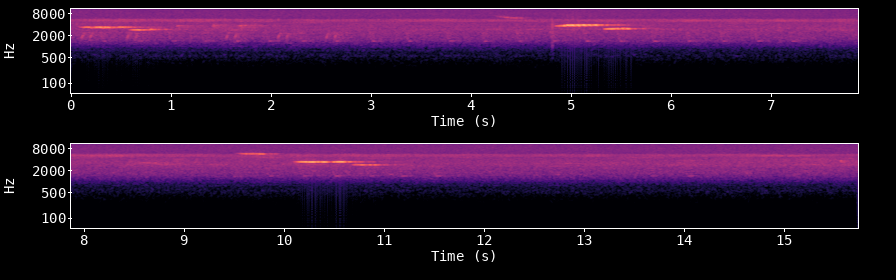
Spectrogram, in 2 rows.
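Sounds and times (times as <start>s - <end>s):
insect hiss: 0.0s - 15.7s
grey-chested jungle flycatcher whistled song: 0.1s - 1.8s, 4.3s - 5.8s, 9.6s - 11.1s.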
